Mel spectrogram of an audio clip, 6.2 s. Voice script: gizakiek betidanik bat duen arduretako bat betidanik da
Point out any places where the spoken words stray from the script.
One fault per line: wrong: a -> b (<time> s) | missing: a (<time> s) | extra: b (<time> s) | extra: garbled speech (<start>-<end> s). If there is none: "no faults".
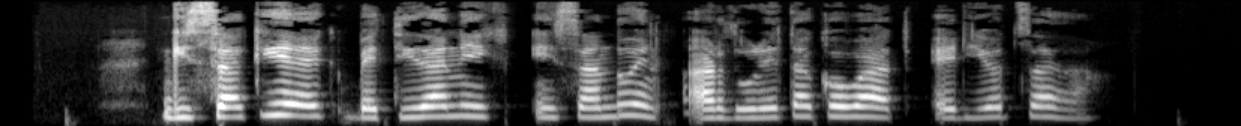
wrong: bat -> izan (2.8 s)
wrong: betidanik -> heriotza (4.7 s)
